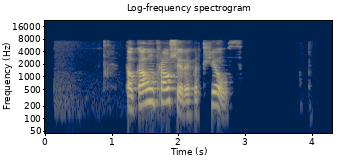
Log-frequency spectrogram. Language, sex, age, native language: Icelandic, female, 50-59, Icelandic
